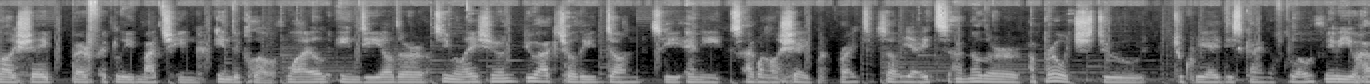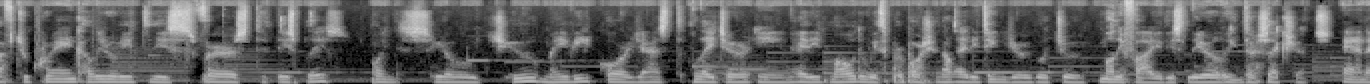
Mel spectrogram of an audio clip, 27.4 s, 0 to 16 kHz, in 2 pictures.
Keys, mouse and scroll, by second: 0.8-2.0 scroll down 1, 2.1-2.8 middle drag, 2.8 KP_Divide, 3.5 shift+middle click, 4.0 click, 4.5 KP_Divide, 5.2-6.8 middle drag, 8.7 KP_Divide, 8.9-9.3 scroll down 2, 9.3 scroll up 2, 9.6-10.8 middle drag, 10.8-11.2 scroll down 1, 11.2-13.0 middle drag, 13.0 scroll up 1, 13.2 click, 16.3-18.4 drag, 18.4 KP_2, 18.5 KP_Enter, 19.6-20.1 middle drag, 20.1 scroll up 2, 20.3-21.7 middle drag, 21.7-23.0 scroll down 2, 23.7-25.6 middle drag, 25.6-26.3 scroll up 2, 26.3 scroll down 2, 27.0 shift+middle click, 27.1 scroll up 1.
